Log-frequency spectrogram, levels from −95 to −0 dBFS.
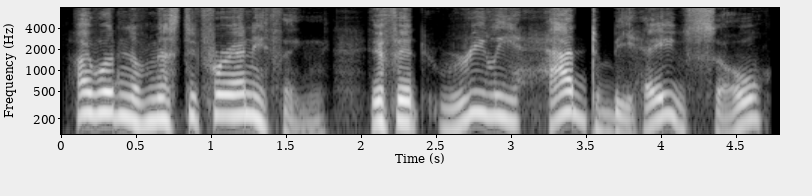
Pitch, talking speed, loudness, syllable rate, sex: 175 Hz, 165 wpm, -18 LUFS, 4.7 syllables/s, male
